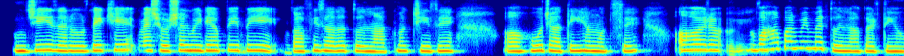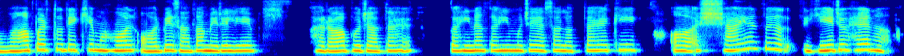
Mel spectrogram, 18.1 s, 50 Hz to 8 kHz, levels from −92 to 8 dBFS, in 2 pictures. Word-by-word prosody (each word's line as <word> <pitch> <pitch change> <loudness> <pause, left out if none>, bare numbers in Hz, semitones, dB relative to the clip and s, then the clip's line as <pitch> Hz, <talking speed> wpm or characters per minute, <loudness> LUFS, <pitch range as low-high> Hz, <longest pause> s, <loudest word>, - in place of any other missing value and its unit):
जी 270 +4 +3
ज़रूर, 240 -1 +2
देखिए 265 +2 -1
मैं 255 +1 -2
सोशल 255 +1 +1
मीडिया 260 0 +4
पे 265 -1 0
भी 265 -2 +1 0.2
काफ़ी 230 +3 0
ज़्यादा 245 -1 +2
तुलनात्मक 230 0 0
चीजें 240 0 +1 0.5
अ, - - -5 0.2
हो 250 - +4
जाती 245 -1 +2
हैं 250 - +5
मुझसे 230 0 +2 0.5
और 275 0 +1
उ 265 0 -6
वहाँ 285 +3 -1
पर 365 -1 -3
भी 360 0 -9
मैं 350 -1 -4
तुलना 235 -3 +3
करती 230 0 0
हूँ, 225 -1 +3
वहाँ 235 +3 +3
पर 285 -1 0
तो 285 +1 -10
देखिए 275 +1 -4
माहौल 260 0 +3
और 230 0 +3
भी 260 +3 0
ज़्यादा 245 0 -1
मेरे 245 -1 +4
लिए 245 0 +1 0.6
खराब 240 0 0
हो 250 - +3
जाता 240 0 -1
है। 245 0 -2 0.4
कहीं 250 0 +3
न 255 0 +3
कहीं 255 0 +1
मुझे 255 +1 +1
ऐसा 245 +2 -4
लगता 240 +1 -4
है 260 +1 -2
कि 275 0 -7 0.4
अ, 245 -1 0
शायद 275 +6 -3 0.4
ये 250 +2 +3
जो 280 - -4
है 285 +1 -1
ना, 245 -3 -1
250 Hz, 180 wpm, -22 LUFS, 240-265 Hz, 0.6 s, हैं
